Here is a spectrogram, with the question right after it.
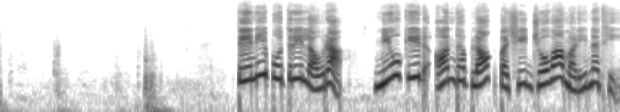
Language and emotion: Gujarati, neutral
